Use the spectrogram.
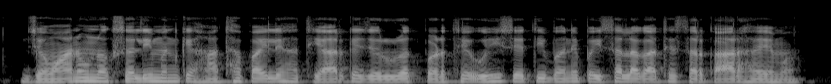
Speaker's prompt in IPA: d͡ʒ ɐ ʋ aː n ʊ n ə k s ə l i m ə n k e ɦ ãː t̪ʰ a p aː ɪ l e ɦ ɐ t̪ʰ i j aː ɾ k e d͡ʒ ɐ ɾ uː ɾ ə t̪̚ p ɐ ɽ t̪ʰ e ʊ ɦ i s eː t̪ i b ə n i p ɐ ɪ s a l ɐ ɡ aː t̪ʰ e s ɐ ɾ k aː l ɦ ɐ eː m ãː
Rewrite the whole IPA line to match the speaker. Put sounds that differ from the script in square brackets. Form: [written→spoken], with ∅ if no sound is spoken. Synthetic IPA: d͡ʒ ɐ ʋ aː n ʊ n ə k s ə l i m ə n k e ɦ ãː t̪ʰ a p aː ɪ l e ɦ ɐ t̪ʰ i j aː ɾ k e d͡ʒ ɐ ɾ uː ɾ ə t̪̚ p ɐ ɽ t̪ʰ e ʊ ɦ i s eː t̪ i b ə n [i→e] p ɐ ɪ s a l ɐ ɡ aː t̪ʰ e s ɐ ɾ k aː [l→ɾ] ɦ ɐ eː m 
